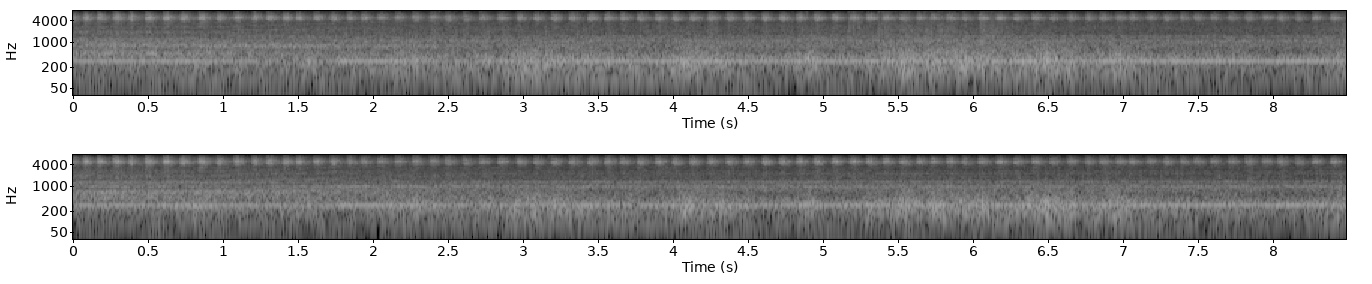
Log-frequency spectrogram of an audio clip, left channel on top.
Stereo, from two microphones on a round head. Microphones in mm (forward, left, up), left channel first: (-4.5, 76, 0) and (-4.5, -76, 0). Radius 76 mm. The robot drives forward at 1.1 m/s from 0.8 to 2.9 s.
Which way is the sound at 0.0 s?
25° right (ahead or behind).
